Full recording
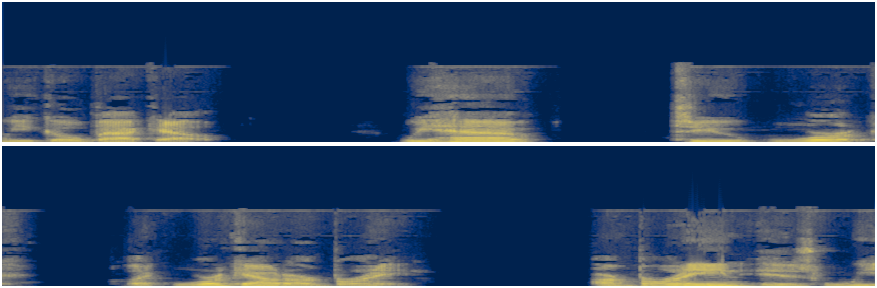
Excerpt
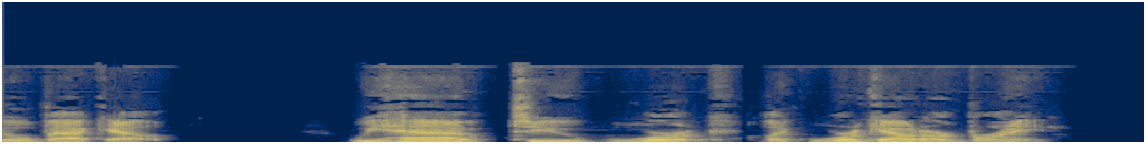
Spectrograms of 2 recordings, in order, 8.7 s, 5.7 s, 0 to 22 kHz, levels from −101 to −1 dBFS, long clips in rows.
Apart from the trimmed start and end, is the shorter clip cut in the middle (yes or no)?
yes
